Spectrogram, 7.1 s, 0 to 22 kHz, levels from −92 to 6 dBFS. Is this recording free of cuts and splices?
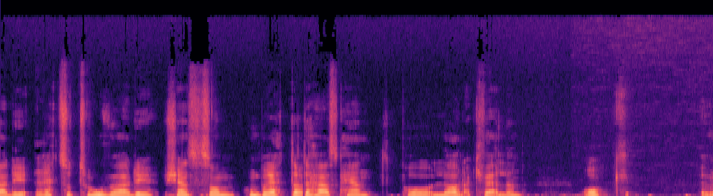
no; 5 cuts; at 1.6 s, 2.4 s, 3.0 s, 3.4 s, 5.7 s

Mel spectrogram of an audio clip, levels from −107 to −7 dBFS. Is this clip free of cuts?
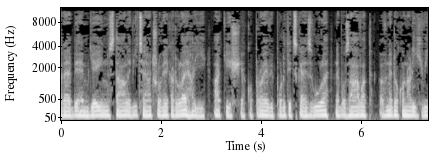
no; 2 cuts; at 3.0 s, 5.4 s

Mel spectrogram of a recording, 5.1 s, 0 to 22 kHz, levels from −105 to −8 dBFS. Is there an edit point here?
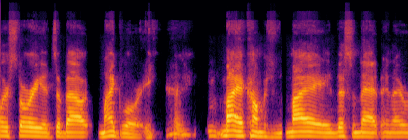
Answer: yes; 2 cuts; at 1.1 s, 2.0 s

